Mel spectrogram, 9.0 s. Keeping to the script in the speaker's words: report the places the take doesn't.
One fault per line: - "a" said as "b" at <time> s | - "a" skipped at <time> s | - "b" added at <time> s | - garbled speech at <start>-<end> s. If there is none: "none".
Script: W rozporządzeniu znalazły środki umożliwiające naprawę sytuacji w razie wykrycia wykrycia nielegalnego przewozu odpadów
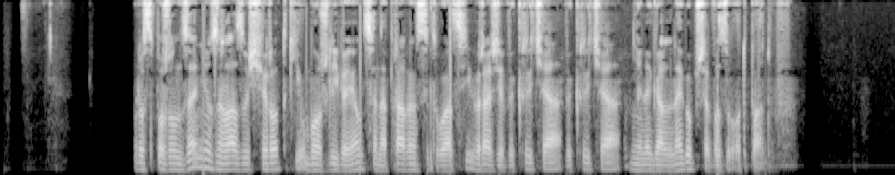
none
